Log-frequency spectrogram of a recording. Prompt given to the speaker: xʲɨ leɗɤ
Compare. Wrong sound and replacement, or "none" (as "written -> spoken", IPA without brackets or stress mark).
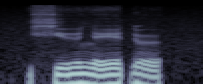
ɤ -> ɵ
